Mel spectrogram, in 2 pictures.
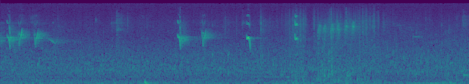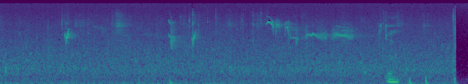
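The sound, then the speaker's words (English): Scattered high-pitched chirps and short calls from a wild bird, apparently a female, ring out over a steady hiss of background noise as it is being recorded, repeating irregularly throughout, with a soft thump near the end. “Recording that bird still.”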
